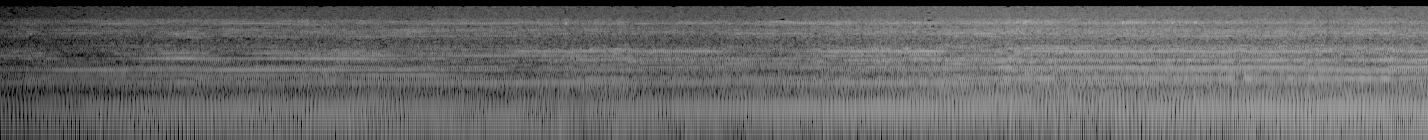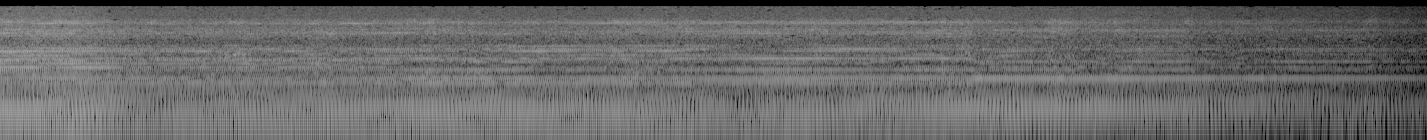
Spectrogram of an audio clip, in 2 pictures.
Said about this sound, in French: Il se lève, fatigué, courbaturé, va à la salle de bain se raser.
